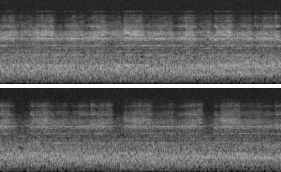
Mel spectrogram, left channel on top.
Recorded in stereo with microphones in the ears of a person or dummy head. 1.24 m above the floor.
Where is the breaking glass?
I don't hear breaking glass.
